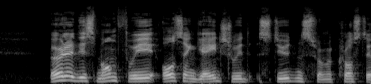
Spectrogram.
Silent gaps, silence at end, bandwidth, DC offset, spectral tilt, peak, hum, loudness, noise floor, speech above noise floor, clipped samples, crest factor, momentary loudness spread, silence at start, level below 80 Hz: none; 0 s; 16.5 kHz; under 0.1%; -3 dB/octave; -8 dBFS; none; -25 LUFS; -61 dBFS; 35 dB; under 0.1%; 18 dB; 7 LU; 0.5 s; -66 dBFS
